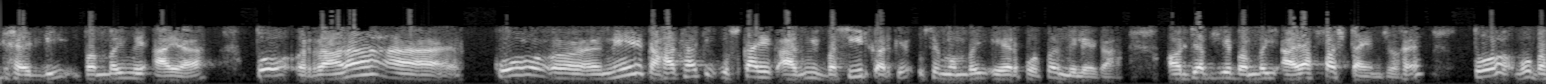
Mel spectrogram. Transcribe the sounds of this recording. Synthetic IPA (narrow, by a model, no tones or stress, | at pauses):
ɖɦɛːɖɖibɐ̃mbəimẽʔaːja | t̪oɾaːɽ̃a | ko | nekɐɦat̪ʰakiʊskaeːkaːd̪mibɐsiːɾkɐɾkeʔʊsemʊ̃mbəieːəɾpoːɾʈ̚pɐɾmɪleːɡa̰ː | ɔːɾd͡ʒɐbjebɐ̃mbəiʔaːjafɐɾsʈːaːɪmd͡ʒoːɦɛː | t̪oʋobɐ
